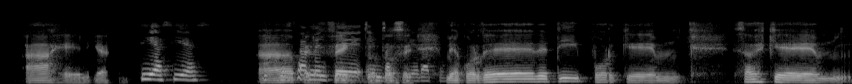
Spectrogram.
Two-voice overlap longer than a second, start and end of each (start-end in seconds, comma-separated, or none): 2.6-4.5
